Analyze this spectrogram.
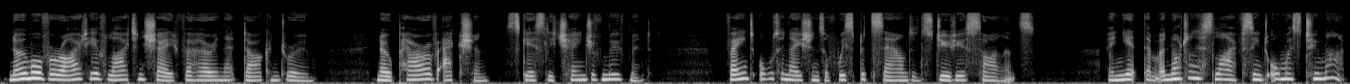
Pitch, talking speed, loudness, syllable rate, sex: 215 Hz, 170 wpm, -18 LUFS, 5.6 syllables/s, female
